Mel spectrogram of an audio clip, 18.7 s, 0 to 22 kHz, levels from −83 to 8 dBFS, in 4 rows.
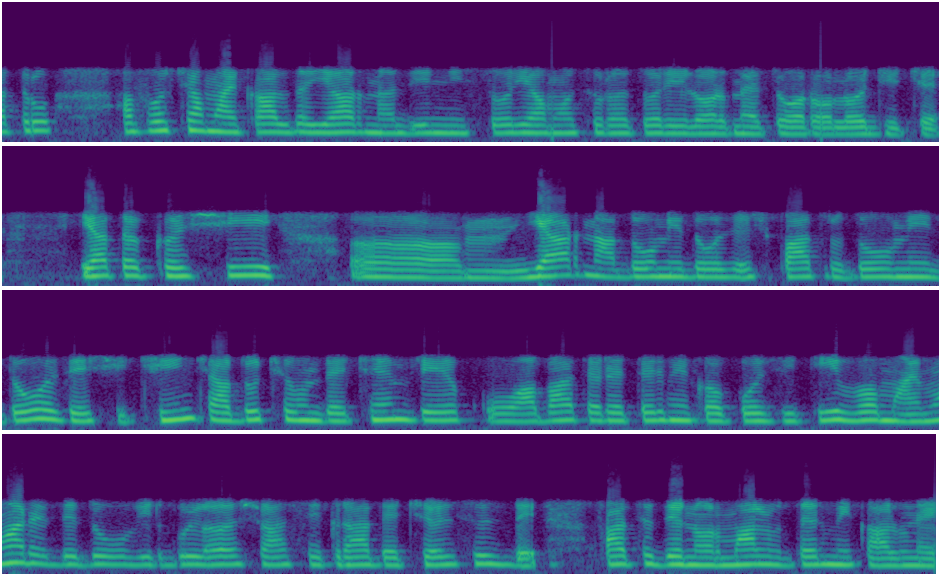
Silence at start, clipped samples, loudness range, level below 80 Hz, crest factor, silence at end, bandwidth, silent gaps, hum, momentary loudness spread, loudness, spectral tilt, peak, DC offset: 0 s; under 0.1%; 2 LU; -62 dBFS; 16 dB; 0 s; 6.8 kHz; none; none; 6 LU; -22 LUFS; -7.5 dB/octave; -6 dBFS; under 0.1%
